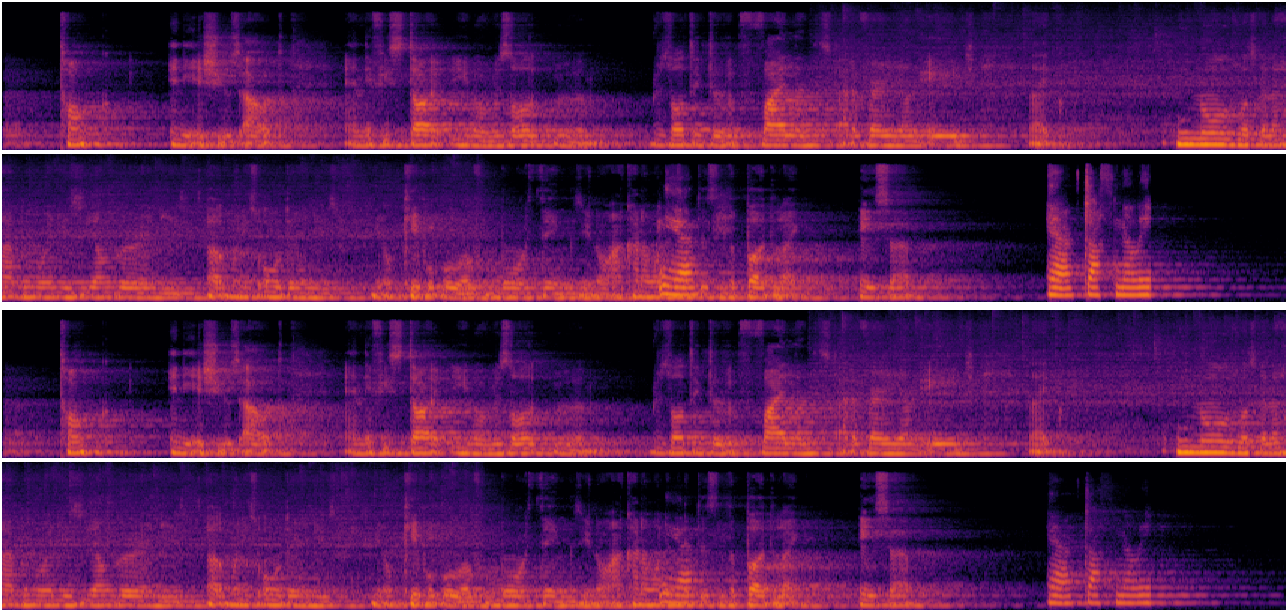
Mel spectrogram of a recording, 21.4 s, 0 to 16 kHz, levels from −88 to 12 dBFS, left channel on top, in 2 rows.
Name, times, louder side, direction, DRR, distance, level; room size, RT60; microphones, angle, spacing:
voice 1, 1.4-5.1 5.4-8.7 9.8-13.5 13.8-17.3 17.8-18.3, equal, 5° right, 3 dB, 1.7 m, -24 dB
sound 1, 6.7-14.7, right 1 dB, 45° right, 4.4 m, -46 dB
voice 2, 16.2-16.5 19.4-20.3, left 6 dB, 75° left, 18 dB, 0.4 m, -21 dB
21.5 x 16.0 x 8.7 m, 2.5 s
head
